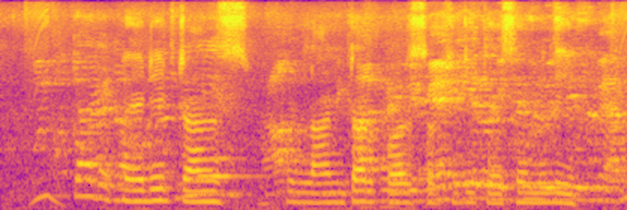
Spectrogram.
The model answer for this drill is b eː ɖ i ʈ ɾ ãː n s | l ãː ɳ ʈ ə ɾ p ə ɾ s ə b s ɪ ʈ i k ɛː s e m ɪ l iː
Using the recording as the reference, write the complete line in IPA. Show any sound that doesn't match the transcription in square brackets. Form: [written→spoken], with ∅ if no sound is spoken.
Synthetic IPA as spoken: b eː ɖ i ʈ ɾ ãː n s | l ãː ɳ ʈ ə ɾ p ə ɾ s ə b s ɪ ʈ i k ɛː s e m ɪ l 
